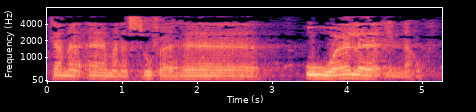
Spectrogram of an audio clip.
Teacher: يبقى همزة وبعدها واو، أو همزة وبعدها تسهيل · Term: إبدالها واوا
